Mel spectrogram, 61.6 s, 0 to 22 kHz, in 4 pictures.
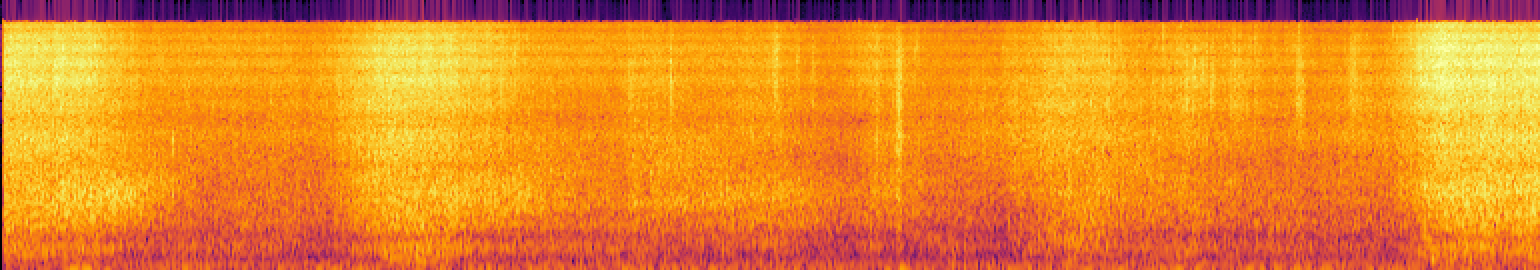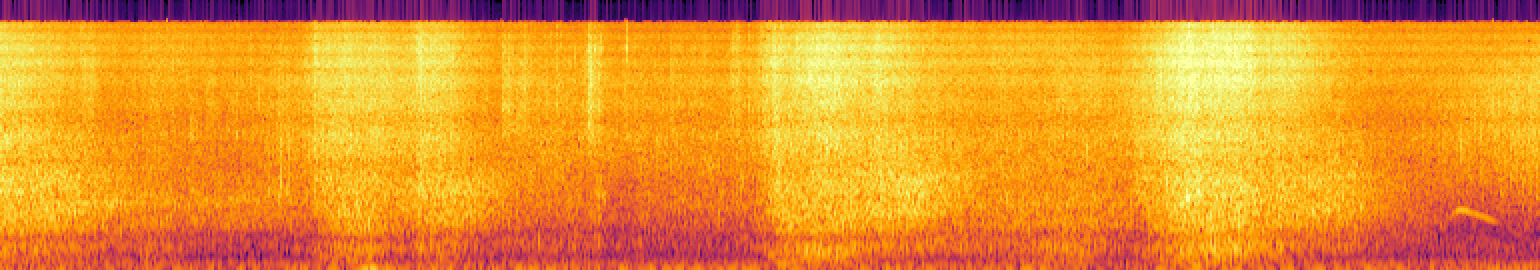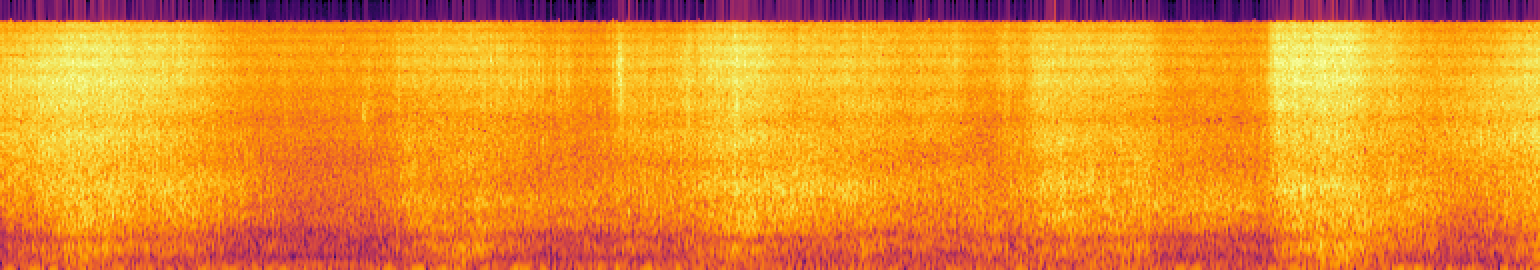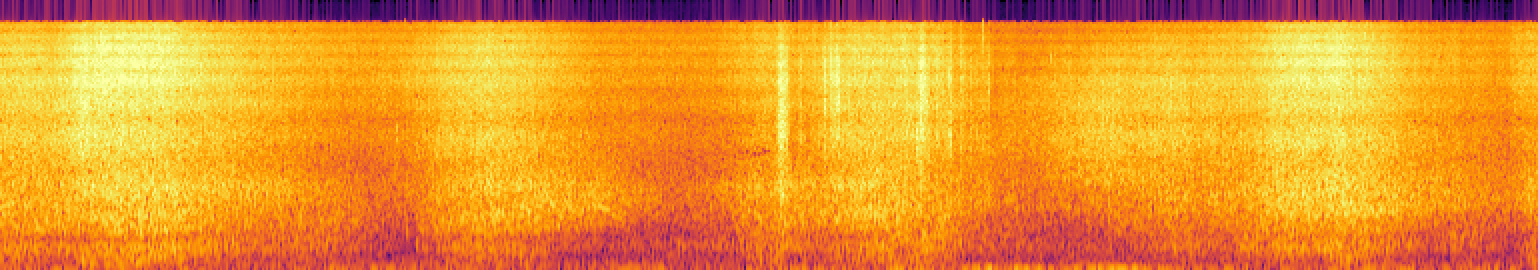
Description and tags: Small Waves crashing on a on shale beech with nearby footsteps and people. Recorded using a TASCAM DR-05 with wind muffler. Both ends left open for your own editing fade. On playback, there seems to be a very high pitched 'tick' in places. This is NOT part of the original recording and is NOT included when 'Downloaded'. I think this must be a slight fault on the web site.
